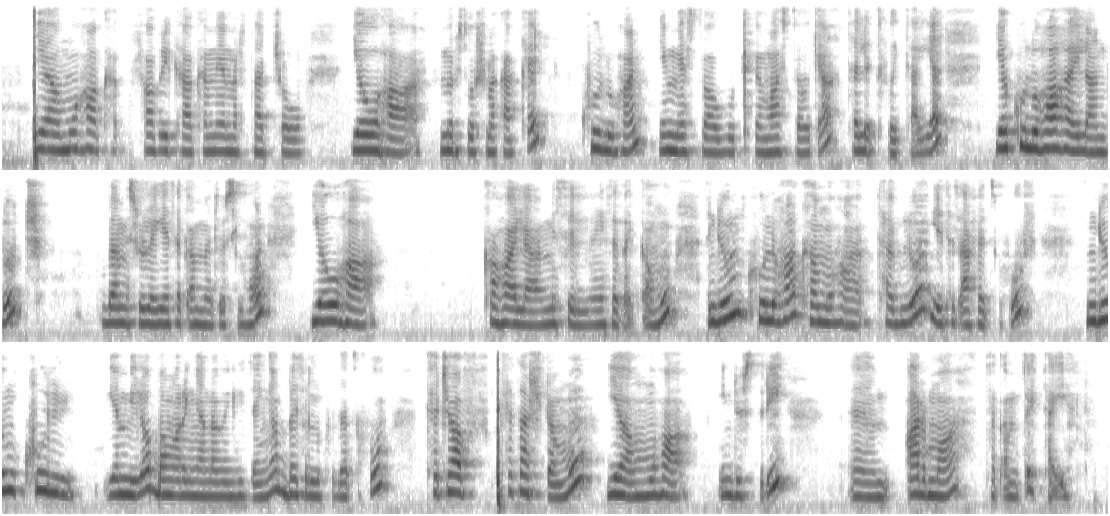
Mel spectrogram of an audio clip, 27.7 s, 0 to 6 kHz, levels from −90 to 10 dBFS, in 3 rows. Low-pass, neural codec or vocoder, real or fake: 5.4 kHz; codec, 16 kHz, 16 kbps, FreqCodec, smaller model; fake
